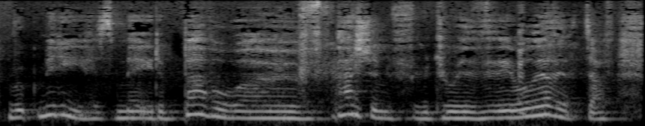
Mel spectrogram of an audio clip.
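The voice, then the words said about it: Imitates another person's voice. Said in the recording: “That's like, a really good impression.”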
